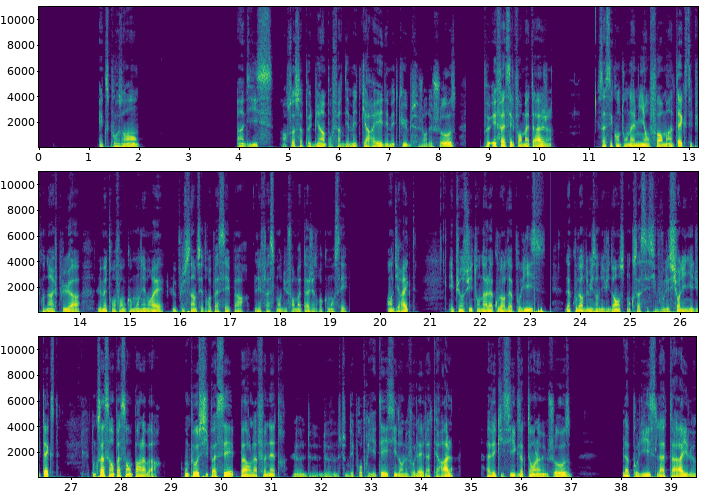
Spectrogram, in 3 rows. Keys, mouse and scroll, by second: 1.1 click, 2.3 click, 4.0 click, 4.7 click, 10.1-10.5 scroll up 2, 10.8-11.1 scroll up 2.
